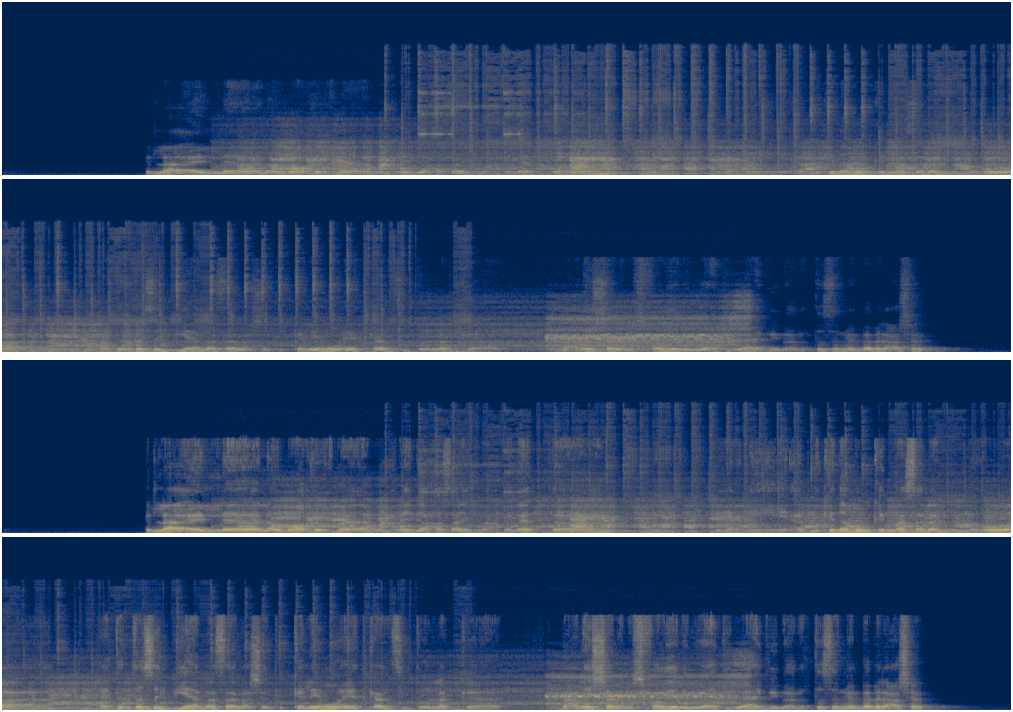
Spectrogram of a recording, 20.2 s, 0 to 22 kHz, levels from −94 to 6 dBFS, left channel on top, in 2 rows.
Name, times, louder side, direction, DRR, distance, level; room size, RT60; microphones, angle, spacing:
voice 1, 1.4-6.2 7.1-10.7 11.0-15.1 15.7-19.3, right 5 dB, 85° right, 0.4 m, -30 dB
sound 1, 2.1-17.6, right 1 dB, 5° left, 0.9 m, -38 dB
sound 2, 3.8-14.2 14.6-14.8, left 1 dB, 65° left, 1.4 m, -44 dB
11.5 x 7.1 x 2.5 m
head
